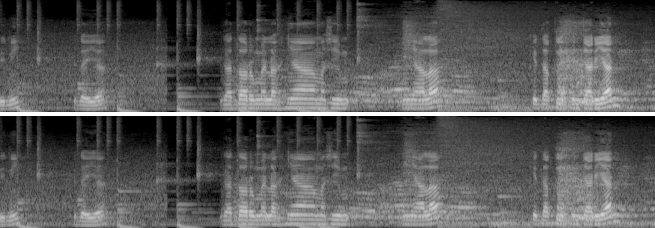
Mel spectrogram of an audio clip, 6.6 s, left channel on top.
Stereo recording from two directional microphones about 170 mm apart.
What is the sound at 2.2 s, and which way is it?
Speech, 15° left (ahead or behind).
